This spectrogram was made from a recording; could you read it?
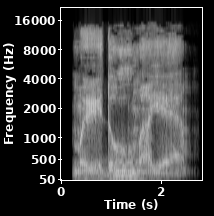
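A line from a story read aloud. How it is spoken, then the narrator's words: Creaking voice. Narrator (Russian): проскрипело дерево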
